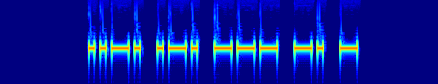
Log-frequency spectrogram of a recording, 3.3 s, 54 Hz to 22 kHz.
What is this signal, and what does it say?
Morse code, heard as a keyed tone, about 28 wpm, 700 Hz. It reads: FRONT
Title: Sentences from Top 500 Words - New Word Drill - 28wpm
